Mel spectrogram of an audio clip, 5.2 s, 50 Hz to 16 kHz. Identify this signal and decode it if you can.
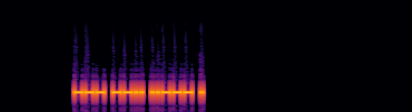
Morse code, heard as a keyed tone, about 36 wpm, 700 Hz. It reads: OZ2E
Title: DXCC-100 Call Signs - 4 Characters - Repeated 3x - 35wpm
